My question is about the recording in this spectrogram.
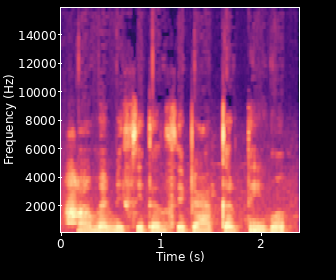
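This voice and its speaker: A woman's voice: medium pitch, monotone, normal speed, vocal fry, warm tone, muffled recording, soft background music, lightly acted. A woman voicing an anxious young female student who pleads and asks worried questions. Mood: pleading.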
